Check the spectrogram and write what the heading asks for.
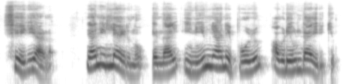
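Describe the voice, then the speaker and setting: A woman's voice: medium pitch, animated, measured pace, natural voice. A woman reading the lines of a shy, tender, repentant young woman in a devotional audiobook. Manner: soft and shy. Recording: dull lo-fi recording.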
